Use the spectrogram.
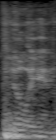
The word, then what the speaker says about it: Pillion: My name's Pillion. The last name rhymes with million.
